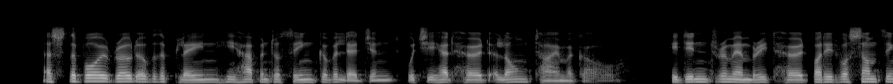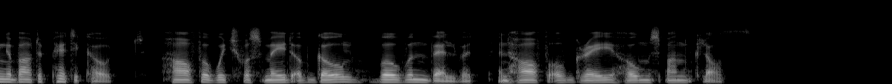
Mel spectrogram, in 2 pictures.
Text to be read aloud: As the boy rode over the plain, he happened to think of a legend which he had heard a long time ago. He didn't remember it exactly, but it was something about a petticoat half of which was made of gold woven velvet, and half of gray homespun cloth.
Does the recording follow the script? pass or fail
fail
